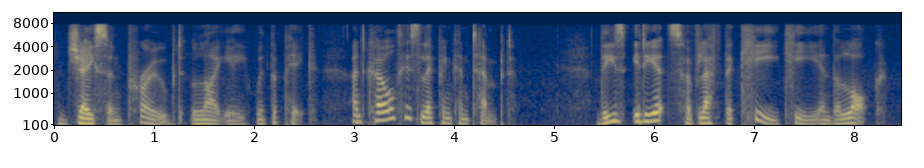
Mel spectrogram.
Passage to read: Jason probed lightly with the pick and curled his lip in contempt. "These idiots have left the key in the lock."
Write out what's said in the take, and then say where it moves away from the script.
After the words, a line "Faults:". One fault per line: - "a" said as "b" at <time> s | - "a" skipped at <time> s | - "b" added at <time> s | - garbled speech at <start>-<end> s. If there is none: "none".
Jason probed lightly with the pick and curled his lip in contempt. "These idiots have left the key key in the lock."
Faults:
- "key" added at 7.3 s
